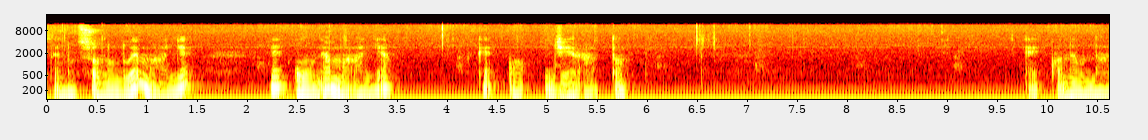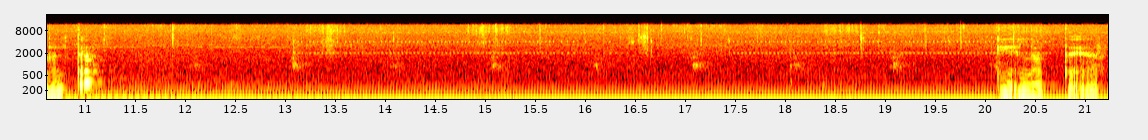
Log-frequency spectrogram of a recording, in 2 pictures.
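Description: Knitting needles click and tick softly against each other.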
